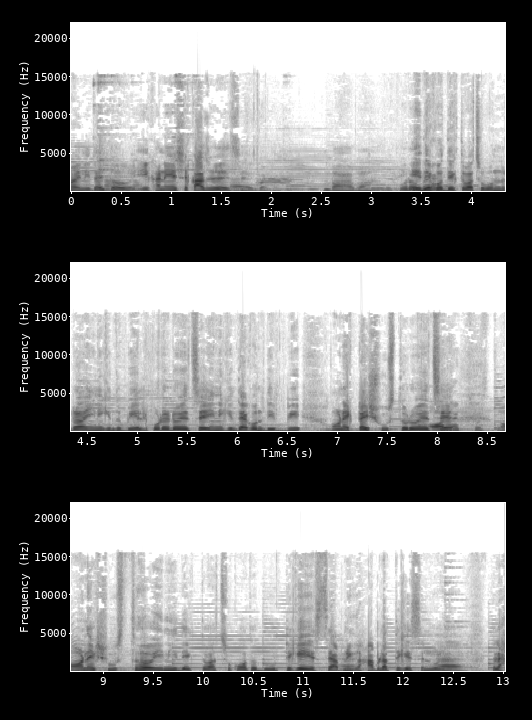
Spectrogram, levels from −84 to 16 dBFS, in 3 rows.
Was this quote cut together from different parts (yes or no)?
no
